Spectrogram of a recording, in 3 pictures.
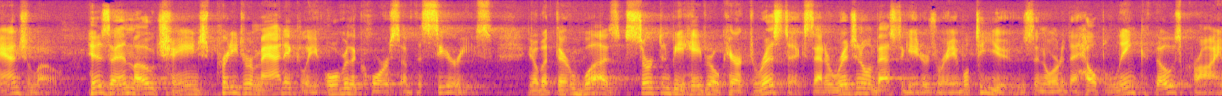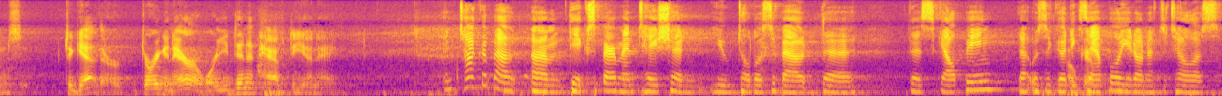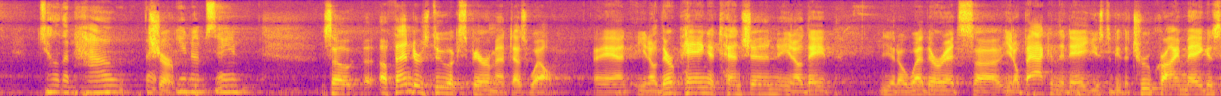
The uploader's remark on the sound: CrimeCon Live! The usual suspects traveled to Orlando for CrimeCon ‘23 and took the stage for a special live episode.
